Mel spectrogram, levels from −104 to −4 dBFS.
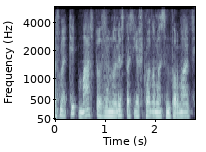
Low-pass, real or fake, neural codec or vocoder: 5.4 kHz; fake; codec, 44.1 kHz, 1.7 kbps, Pupu-Codec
